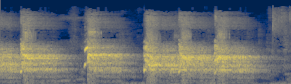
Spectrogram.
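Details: Mother dog disciplining a disrespectful golden retriever puppy, teaching it calm behaviour. Loud, harsh barks come roughly every second, with ringing overtones and a low rumble between them.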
